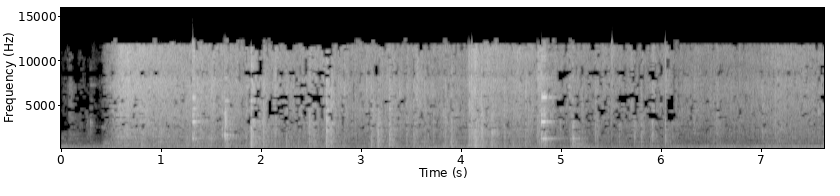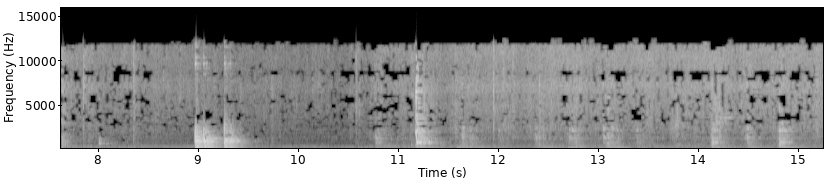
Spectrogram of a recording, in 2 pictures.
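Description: Grated coconut sizzling in hot ghee in a frying pan, the hiss starting suddenly about half a second in as the coconut is tipped in. Scattered clicks and a few louder knocks and scrapes of a spatula against the pan, the loudest about nine seconds in, as the coconut is stirred.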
